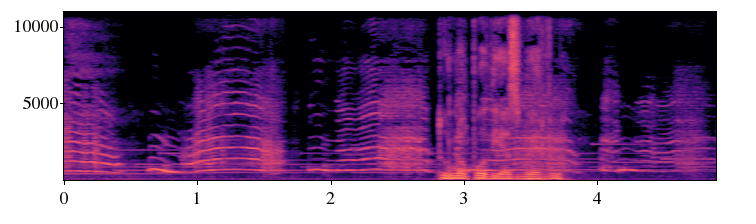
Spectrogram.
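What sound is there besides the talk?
baby crying and wailing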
